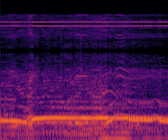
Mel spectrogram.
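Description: A man's voice holding a long, high drawn-out yell, broken briefly about half a second in and swelling again near the end before cutting off.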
